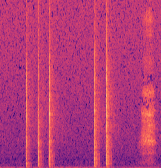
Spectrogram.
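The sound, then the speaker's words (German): Five short, dull taps on the left side of a patient's flank during an examination: three in quick succession, a pause, then two more, followed by a faint rustling hiss. “Wenn ich auf der linken Seite klopfe, Tut das weh?”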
